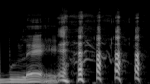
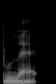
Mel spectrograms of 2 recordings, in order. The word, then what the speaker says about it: bulette: that at least originally the intended pronunciation was Boule and not bullet yeah awesome I love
